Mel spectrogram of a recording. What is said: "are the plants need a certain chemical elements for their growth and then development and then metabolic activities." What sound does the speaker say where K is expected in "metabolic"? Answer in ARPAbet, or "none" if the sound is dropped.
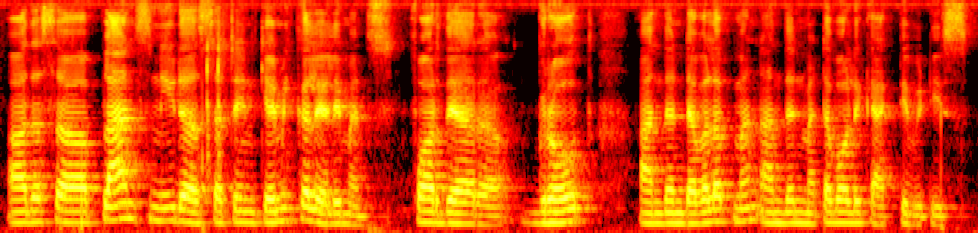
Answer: K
